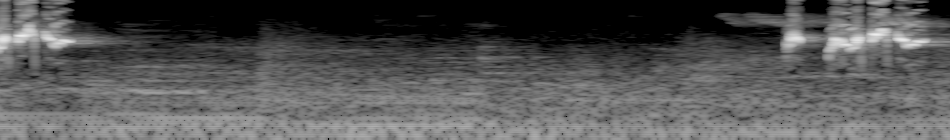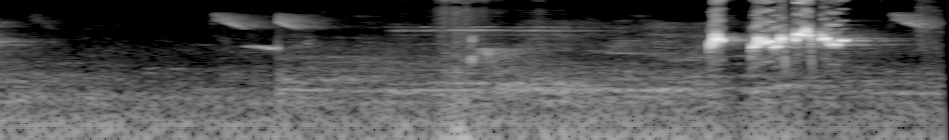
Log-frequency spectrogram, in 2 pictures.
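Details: Red-whiskered bulbul singing in a rousing style meant to spur other birds to sing: three brief, rich warbled phrases, each of several quick bright notes, spaced about four seconds apart with near silence between.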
